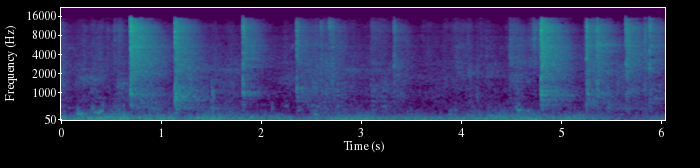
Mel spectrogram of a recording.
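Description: Hollow knocks of a sepak takraw ball being kicked and bouncing on a concrete floor: about half a dozen irregular, fairly faint knocks spread across a few seconds.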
